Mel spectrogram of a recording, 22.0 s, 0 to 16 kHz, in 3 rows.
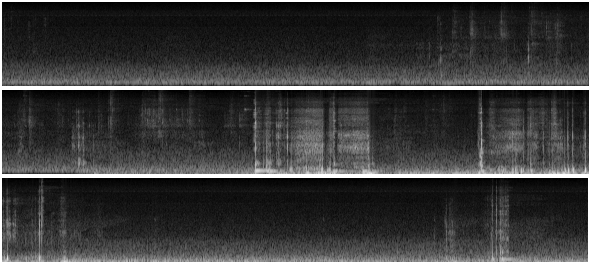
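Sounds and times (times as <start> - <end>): low rumble: 5.4 - 22.0.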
